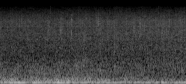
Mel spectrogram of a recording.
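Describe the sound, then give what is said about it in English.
Heavy rain pours steadily in a terrible storm at night, with a deep, continuous low rumble of rolling thunder underneath, a dense and even downpour that stays loud throughout with no voices. “The rain was descending in heavy torrents, the thunder was rolling in the heavens, and the lightning flashed athwart the sky.”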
